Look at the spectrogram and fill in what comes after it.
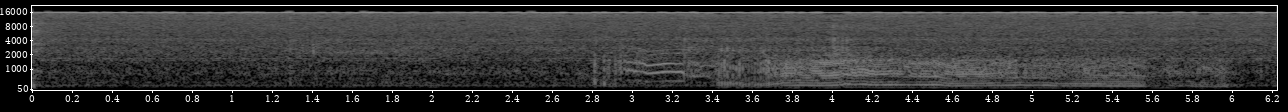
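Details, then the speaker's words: Raspy, wavering snoring rumble during a breath over steady hiss from GinGin, a 4-pound female Shih Tzu, loud for her size; snoring. "snoring? You making all that noise, you little tiny dog?"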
